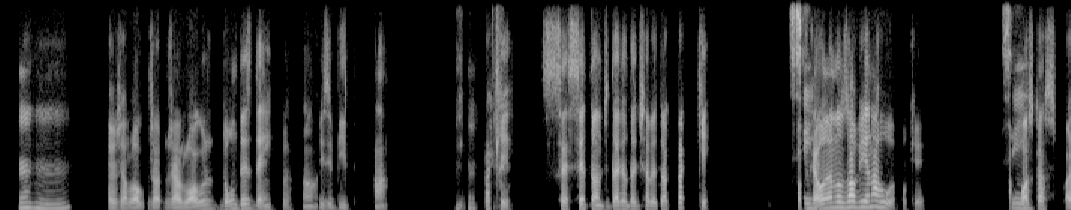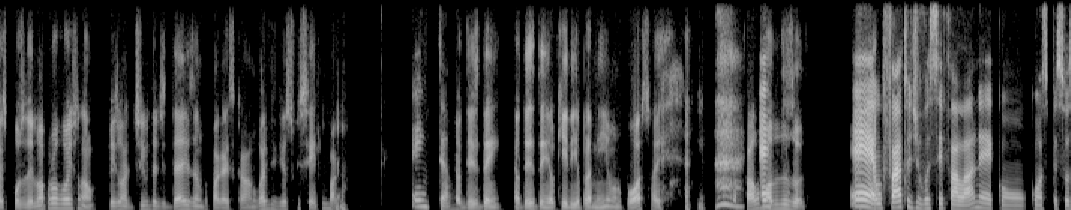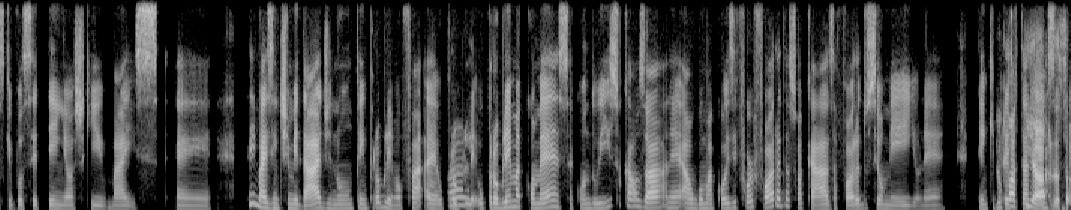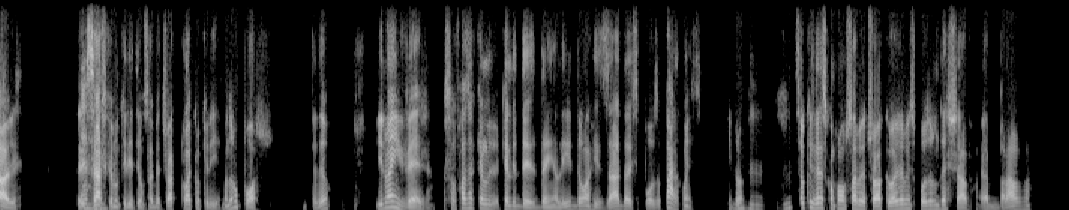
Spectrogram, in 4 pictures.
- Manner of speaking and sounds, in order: tapping; in English: "Cybertruck"; unintelligible speech; chuckle
- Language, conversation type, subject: Portuguese, advice, Como posso superar o medo de mostrar interesses não convencionais?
